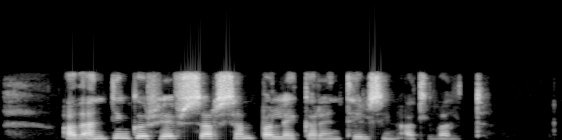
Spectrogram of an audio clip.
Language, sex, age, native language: Icelandic, female, 30-39, Icelandic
